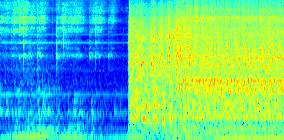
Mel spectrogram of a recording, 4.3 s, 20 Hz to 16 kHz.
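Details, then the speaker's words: 2019 RAM 1500 with a replacement 3.0L EcoDiesel engine, first start after the swap: after a short crank with the fuel pump audible, the engine catches at once and settles into a steady, even idle with no knocks or misses. Healthy, no leaks. "Wow. Like a car. Beautiful. Quite a nice engine. We got lucky this time."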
